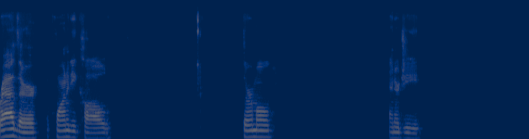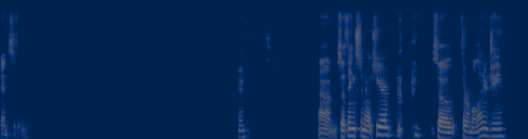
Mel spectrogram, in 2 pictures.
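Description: A young man speaks calmly and slowly into a close microphone, with long pauses.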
